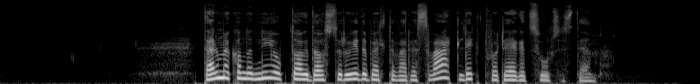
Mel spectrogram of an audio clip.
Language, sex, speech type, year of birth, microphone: Norwegian, female, read, 1969, Sennheiser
